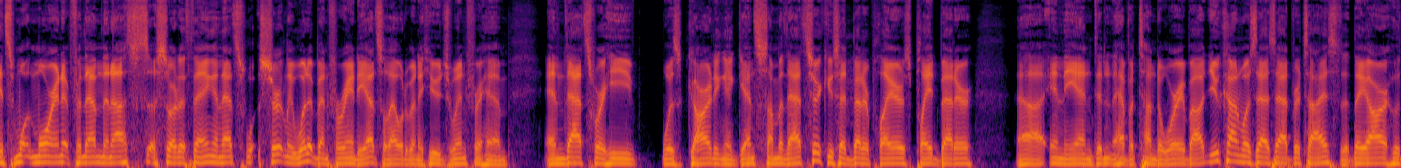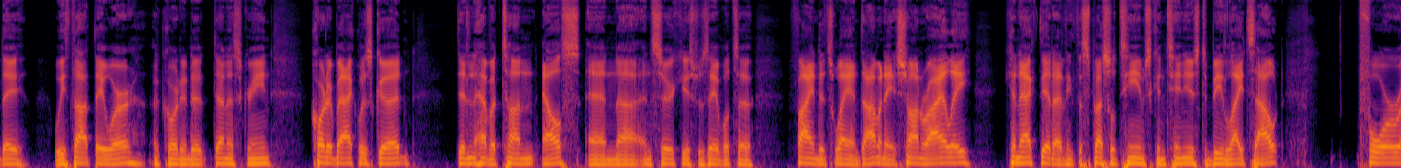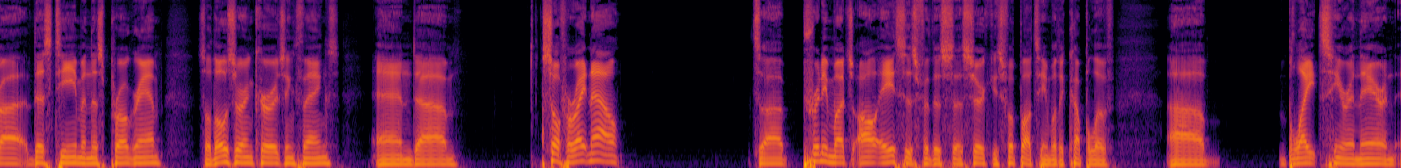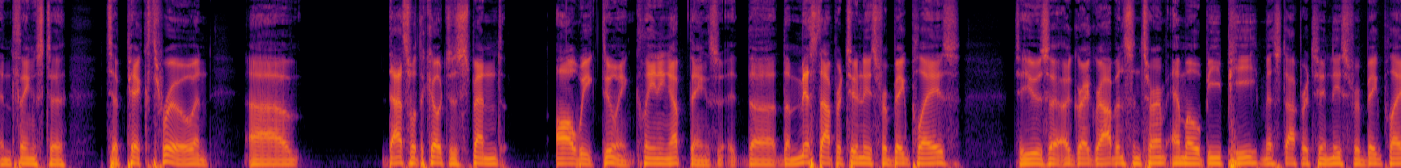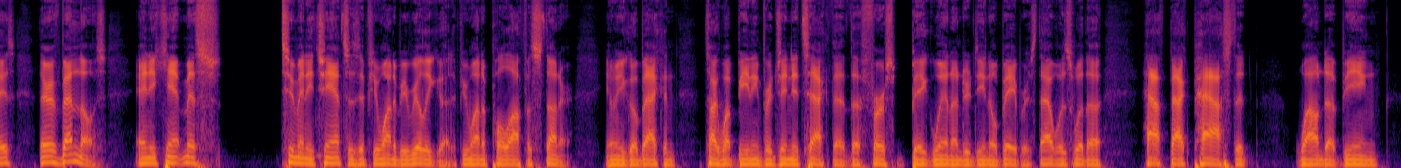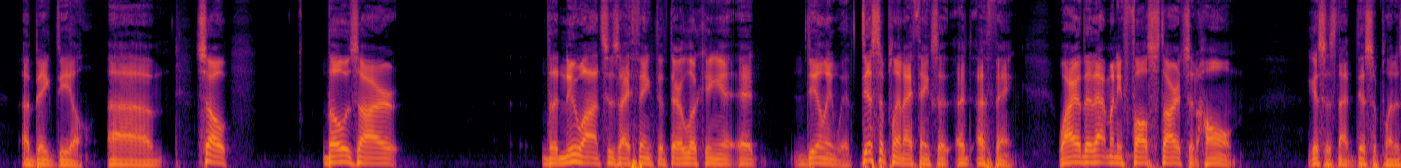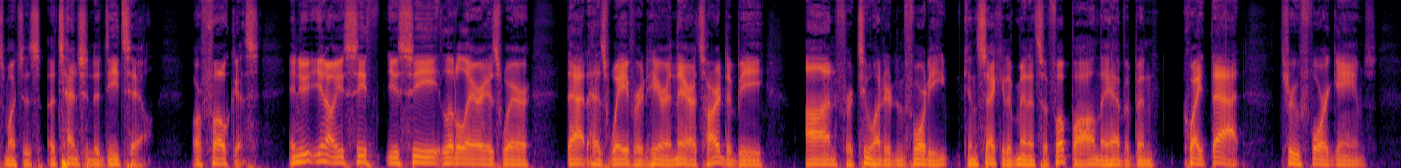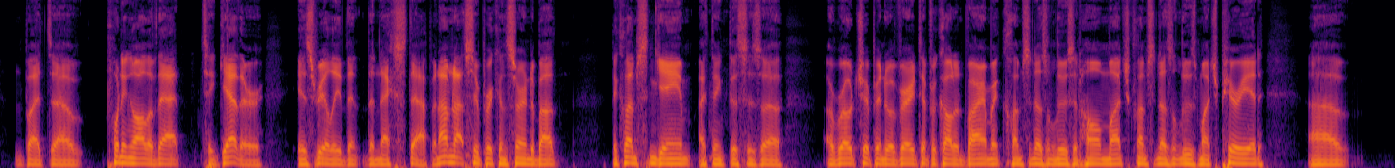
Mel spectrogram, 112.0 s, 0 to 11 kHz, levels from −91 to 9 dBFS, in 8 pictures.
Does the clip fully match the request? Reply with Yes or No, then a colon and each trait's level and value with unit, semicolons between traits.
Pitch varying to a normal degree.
Yes: average, 3.4 semitones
